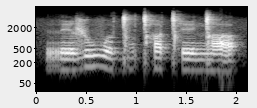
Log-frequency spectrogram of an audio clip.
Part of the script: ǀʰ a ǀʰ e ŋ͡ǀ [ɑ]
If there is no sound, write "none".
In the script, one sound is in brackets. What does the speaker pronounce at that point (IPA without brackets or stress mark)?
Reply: a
